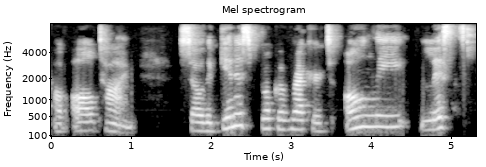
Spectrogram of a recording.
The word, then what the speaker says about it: Guinness: according to the the genes Book of Records he is the most uccessful performer of all time okay this word here is Guinness Guinness Guinness yes a Guinness Book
